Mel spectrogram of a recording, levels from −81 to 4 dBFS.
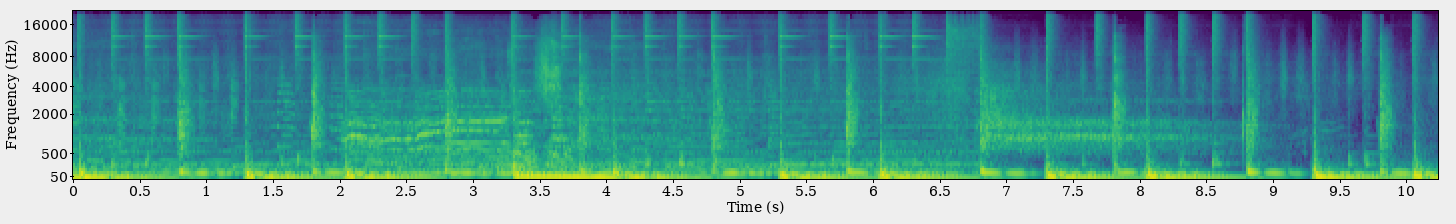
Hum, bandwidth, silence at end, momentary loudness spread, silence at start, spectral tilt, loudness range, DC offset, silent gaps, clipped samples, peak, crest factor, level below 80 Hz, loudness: none; over 20 kHz; 0 s; 6 LU; 0 s; -4 dB/octave; 2 LU; under 0.1%; none; under 0.1%; 0 dBFS; 12 dB; -16 dBFS; -14 LUFS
